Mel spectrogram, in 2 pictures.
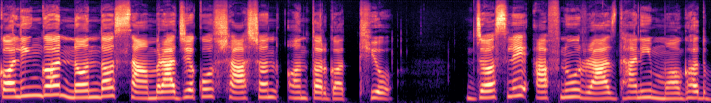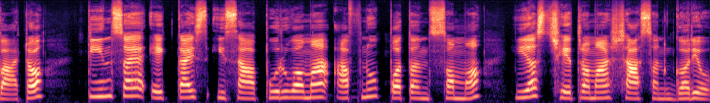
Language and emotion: Nepali, neutral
